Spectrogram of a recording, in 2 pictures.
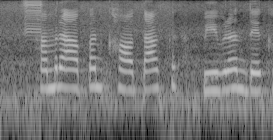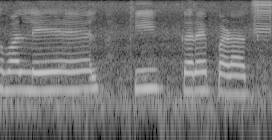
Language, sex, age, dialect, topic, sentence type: Maithili, female, 18-24, Southern/Standard, banking, question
